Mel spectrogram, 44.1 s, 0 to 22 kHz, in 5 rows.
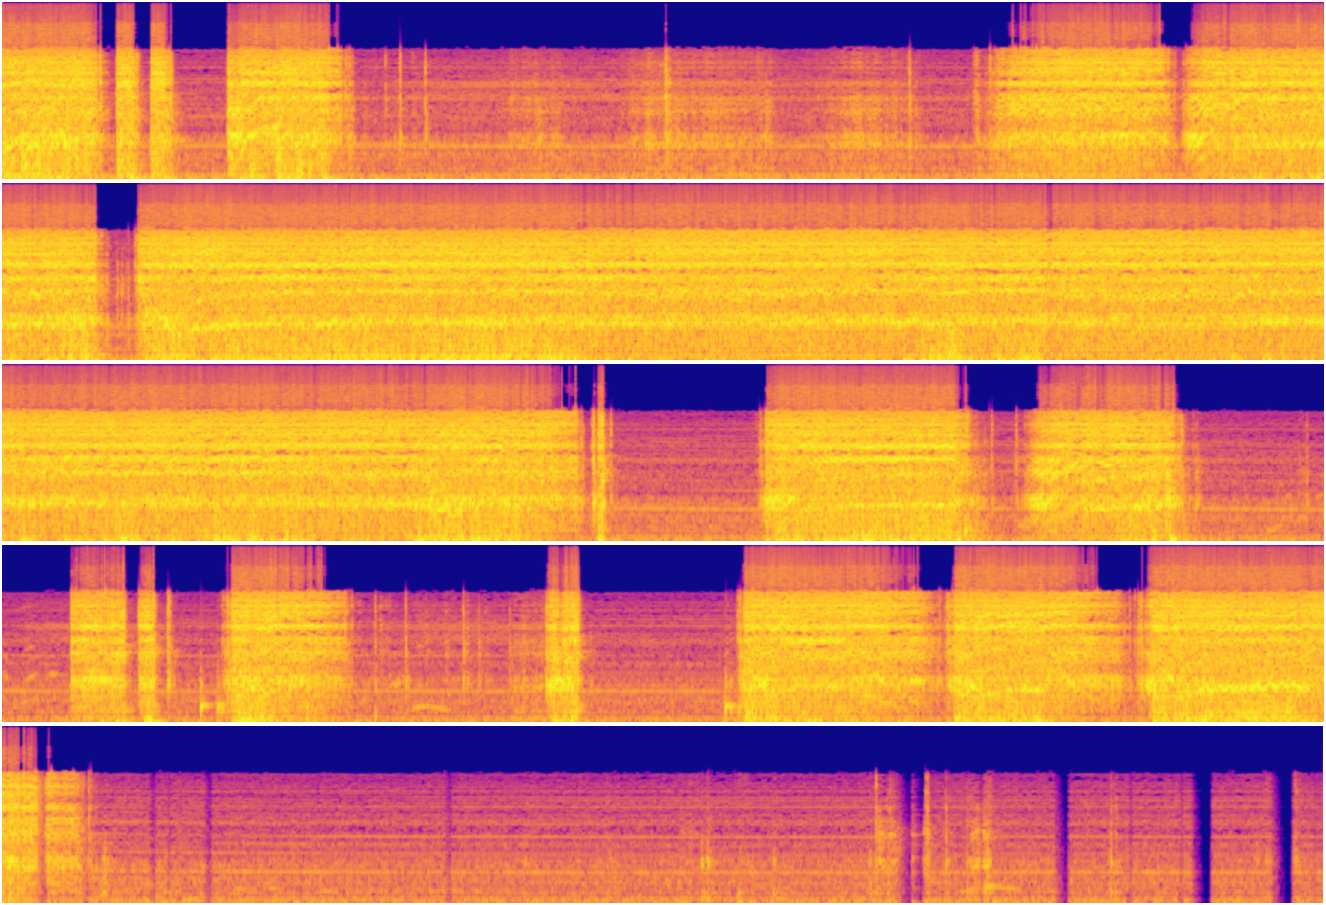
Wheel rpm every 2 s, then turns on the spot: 110, 30, 10, 60, 130, 190, 220, 230, 220, 230, 140, 90, 90, 0, 20, 30, 80, 110, 0, 0, 0, 0.
2-4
